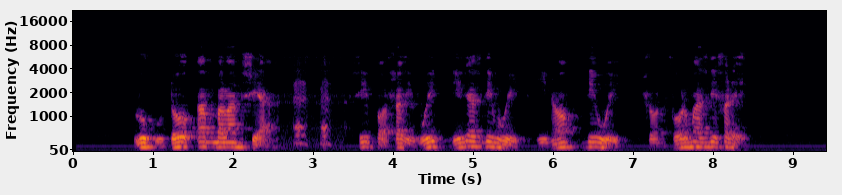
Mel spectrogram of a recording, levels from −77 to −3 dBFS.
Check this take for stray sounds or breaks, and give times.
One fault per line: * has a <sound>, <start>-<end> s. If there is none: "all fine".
* has a throat clearing, 2.7-3.3 s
